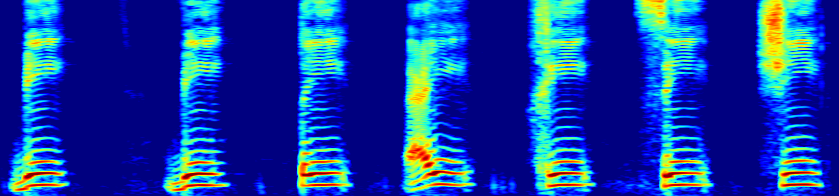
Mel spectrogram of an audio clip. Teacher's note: كل هذه الحروف لما نطقتها انخفض الفك السفلي قليلا وصاحب ذلك ارتفاع لوسط اللسان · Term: حرفا مكسورا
